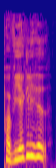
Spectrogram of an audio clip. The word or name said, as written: påvirkelighed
